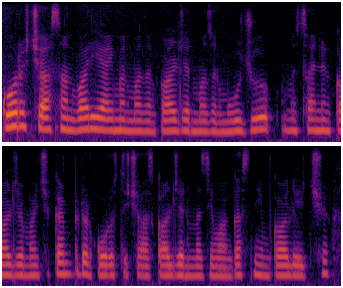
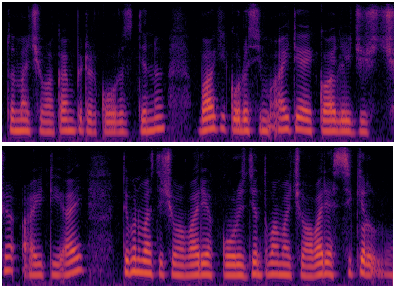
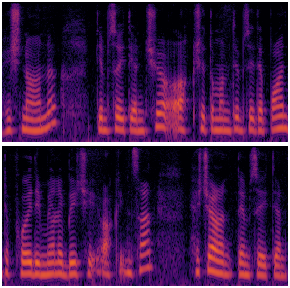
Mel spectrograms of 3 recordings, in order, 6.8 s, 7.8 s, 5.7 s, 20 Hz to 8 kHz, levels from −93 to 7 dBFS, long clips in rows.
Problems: constant background noise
